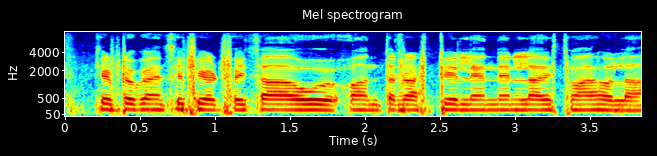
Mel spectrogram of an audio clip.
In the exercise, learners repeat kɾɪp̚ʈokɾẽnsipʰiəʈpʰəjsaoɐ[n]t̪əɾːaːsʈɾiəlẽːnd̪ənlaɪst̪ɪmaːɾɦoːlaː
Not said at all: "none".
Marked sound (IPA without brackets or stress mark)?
n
